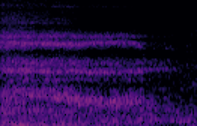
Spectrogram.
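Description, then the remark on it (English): A soft, airy exhale during a guided breathing meditation, flowing out steadily for over a second, gentle, then tapering off. No voices. “And a gentle exhale.”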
